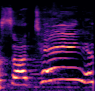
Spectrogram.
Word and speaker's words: sautéing: Now, sautéing is a special case. That's a French word, and the rule is that we drop the silent E of grate and slice, but the E in sautéing is not silent.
